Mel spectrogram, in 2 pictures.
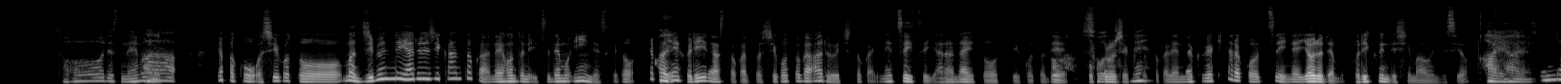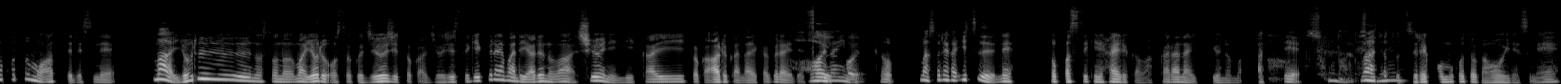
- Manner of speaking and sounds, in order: none
- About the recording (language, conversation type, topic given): Japanese, advice, 夜に寝つけず睡眠リズムが乱れているのですが、どうすれば整えられますか？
